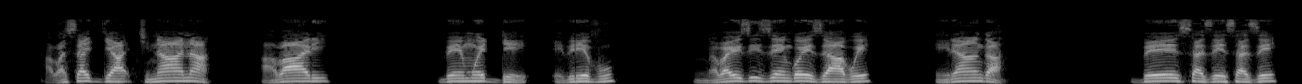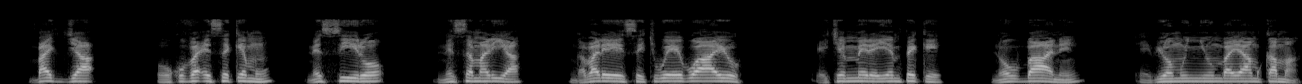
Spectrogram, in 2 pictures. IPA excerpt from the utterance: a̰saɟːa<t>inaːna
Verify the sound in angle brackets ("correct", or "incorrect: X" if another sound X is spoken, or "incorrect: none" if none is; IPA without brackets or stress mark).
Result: incorrect: c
